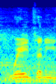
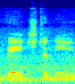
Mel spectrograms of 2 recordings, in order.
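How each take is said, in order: First: The name begins with a W sound. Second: The name begins with a V sound. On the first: This is how it is said locally. "you say it with a W in Thailand" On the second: This is how an English speaker reads the spelling. "in English you might say"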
